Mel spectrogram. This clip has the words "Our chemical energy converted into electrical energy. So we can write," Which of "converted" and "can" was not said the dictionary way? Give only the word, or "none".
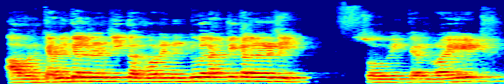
converted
